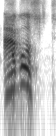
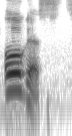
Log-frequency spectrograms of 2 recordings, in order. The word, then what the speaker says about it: August: যেমন আমরা একটা মাসের নাম লিখলাম জুন, একটা মাসের নাম লিখলাম অগাস্ট, আমরা অনেকে উচ্চারণটা করি আগস্ট, অনেকে নানান রকম, 15ই আগস্ট, ও হো হো, August, এটার উচ্চারণ হচ্ছে অগাস্ট, ও ও অগাস্ট, August, রাইট?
